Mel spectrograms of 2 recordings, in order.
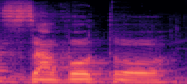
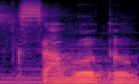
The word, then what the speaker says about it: Xavoto: It's not Zavoto, it's Xavoto, but yeah, it's just a drunk lion talking, so that's fine.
